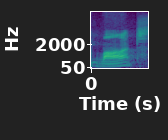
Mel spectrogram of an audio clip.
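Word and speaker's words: Maat: Spell that out for us, just sort of. So M-A-A-T, Mott.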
